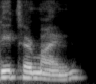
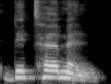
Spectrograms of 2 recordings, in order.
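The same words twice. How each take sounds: First: The last syllable sounds like 'mine'. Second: The last syllable sounds like 'min'. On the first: The speaker calls it wrong. "not determine" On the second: The speaker calls it right. "it's supposed to be said determine"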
